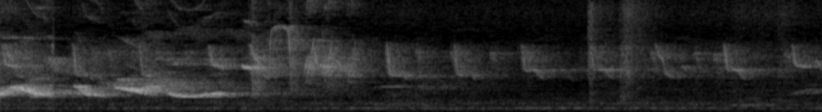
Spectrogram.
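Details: Evening song of a common blackbird in Northwest Zealand, Denmark, in June: rich fluted warbling opens the clip, then a run of short repeated high notes and soft chips continues behind.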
